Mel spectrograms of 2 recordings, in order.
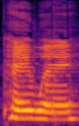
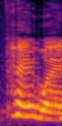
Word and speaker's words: Pei Wei: So we got Pei Wei. I think that's how you say it. I called it Pee Wee at first. Called it Pee Wee. So it's Pei Wei, I think. I don't. Sorry if I get it wrong.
